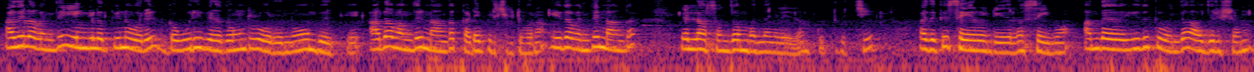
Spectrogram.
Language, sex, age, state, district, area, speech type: Tamil, female, 60+, Tamil Nadu, Salem, rural, spontaneous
